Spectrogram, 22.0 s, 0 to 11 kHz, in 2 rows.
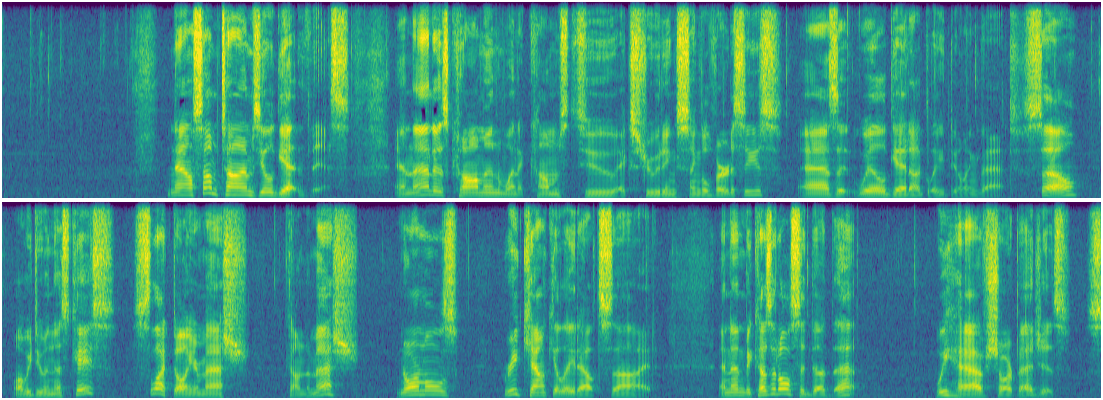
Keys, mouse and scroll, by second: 0.3 f, 0.5 right click, 0.7 Tab, 0.9 scroll down 1, 1.1 Tab, 1.5-1.9 middle drag, 1.9 Tab, 2.3 Tab, 2.4 middle click, 2.8-3.6 scroll up 7, 3.6 middle click, 4.0-4.9 scroll down 8, 4.9-8.5 shift+middle drag, 8.5 KP_Enter, 8.8 KP_3, 9.3 scroll up 3, 9.8 right click, 10.3 g, 11.2-11.9 scroll down 5, 11.9 a, 13.7-16.8 drag, 17.0-17.7 middle drag, 17.7-18.2 scroll up 4, 18.2 Tab, 18.4-21.1 middle drag, 21.1 Tab.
